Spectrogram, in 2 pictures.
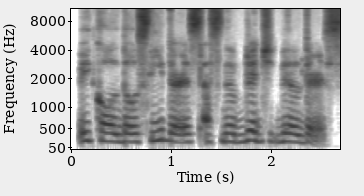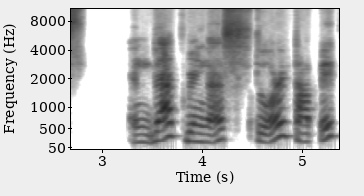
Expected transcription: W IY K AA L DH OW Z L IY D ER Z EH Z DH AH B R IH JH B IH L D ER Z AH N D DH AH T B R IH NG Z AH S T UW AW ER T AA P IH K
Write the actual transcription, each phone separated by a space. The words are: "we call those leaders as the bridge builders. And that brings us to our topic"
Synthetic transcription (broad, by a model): W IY K AA L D OW S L IY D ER S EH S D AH B R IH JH B IH L D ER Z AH N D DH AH T B R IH NG AH S T UW AW ER T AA P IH K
